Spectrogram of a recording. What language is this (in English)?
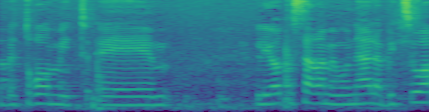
Hebrew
